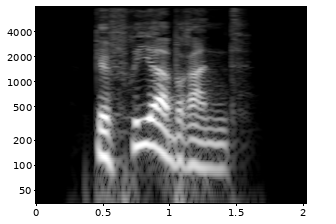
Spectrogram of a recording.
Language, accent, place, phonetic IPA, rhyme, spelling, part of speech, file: German, Germany, Berlin, [ɡəˈfʁiːɐ̯ˌbʁant], -iːɐ̯bʁant, Gefrierbrand, noun, De-Gefrierbrand.ogg
- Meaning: freezer burn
